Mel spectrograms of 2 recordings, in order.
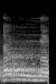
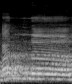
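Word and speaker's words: أنّ: seharusnya membacanya ashadu alla ilahaillallah wa ashadu anna muhammadar rasulullah. Tetapi di antara kita membacanya salah. Ashadu alla ilahaillallah wa ashadu anna muhammadar rasulullah. Anna yang seharusnya dibaca pendek ternyata dibaca panjang.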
